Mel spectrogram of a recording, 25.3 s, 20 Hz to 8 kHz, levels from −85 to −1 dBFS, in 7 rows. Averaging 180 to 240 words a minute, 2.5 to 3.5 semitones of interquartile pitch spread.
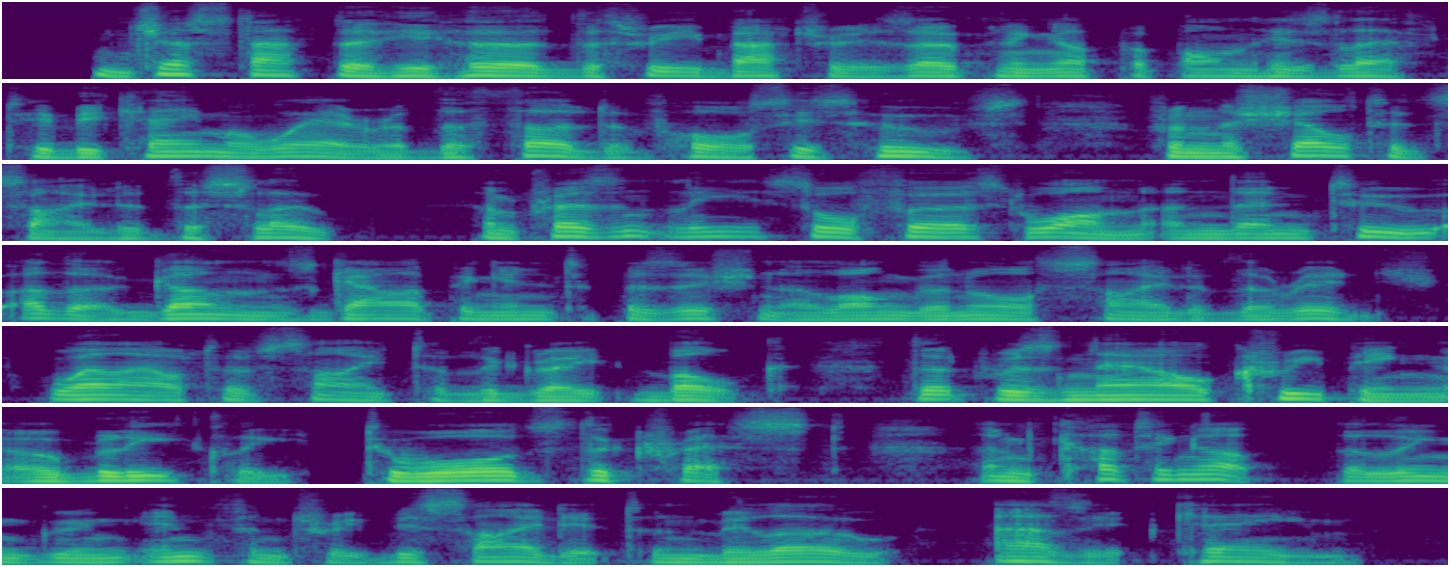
No: average, 185 wpm; average, 3.9 semitones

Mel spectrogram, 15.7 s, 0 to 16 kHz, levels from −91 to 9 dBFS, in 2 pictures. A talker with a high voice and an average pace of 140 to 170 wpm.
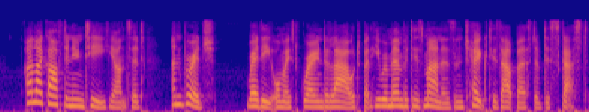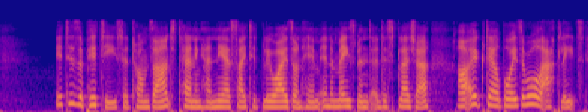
No: high, 195 Hz; average, 180 wpm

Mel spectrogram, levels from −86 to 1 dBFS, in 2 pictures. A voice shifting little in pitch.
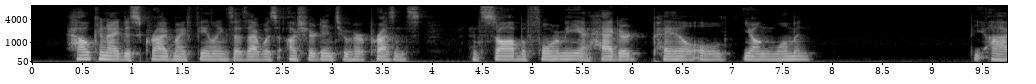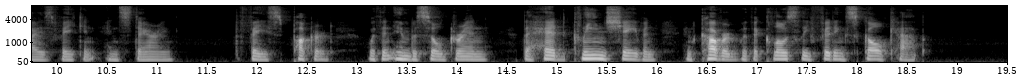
Yes: narrow, 1.6 semitones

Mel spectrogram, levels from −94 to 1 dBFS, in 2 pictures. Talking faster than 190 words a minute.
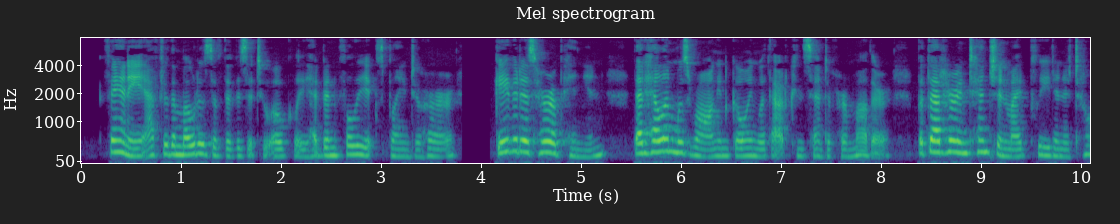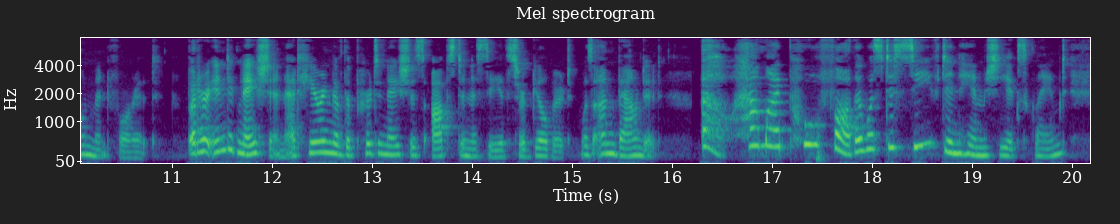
Yes: average, 200 wpm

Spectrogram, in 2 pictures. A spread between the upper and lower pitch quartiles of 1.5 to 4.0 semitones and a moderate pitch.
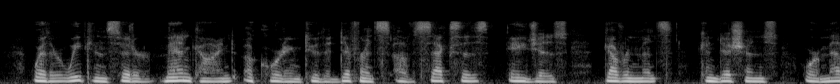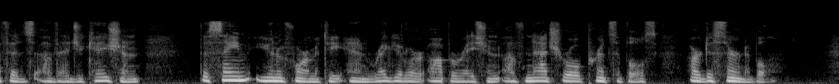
Yes: average, 3.0 semitones; medium, 145 Hz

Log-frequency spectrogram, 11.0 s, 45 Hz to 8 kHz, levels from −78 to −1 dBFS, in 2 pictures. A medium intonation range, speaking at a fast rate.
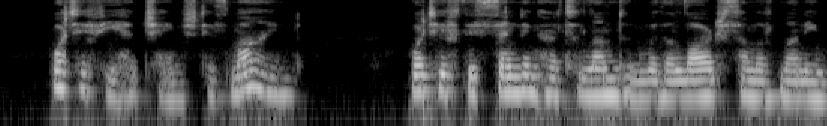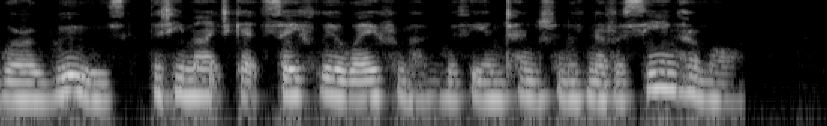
Yes: average, 3.1 semitones; fast, 210 wpm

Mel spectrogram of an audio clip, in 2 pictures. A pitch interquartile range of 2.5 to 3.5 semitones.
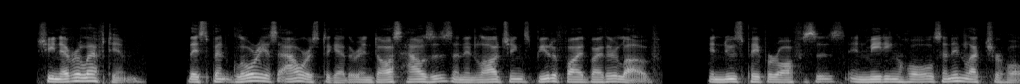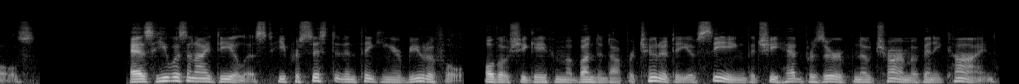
Yes: average, 2.9 semitones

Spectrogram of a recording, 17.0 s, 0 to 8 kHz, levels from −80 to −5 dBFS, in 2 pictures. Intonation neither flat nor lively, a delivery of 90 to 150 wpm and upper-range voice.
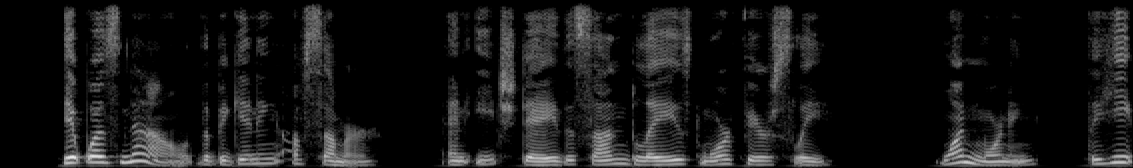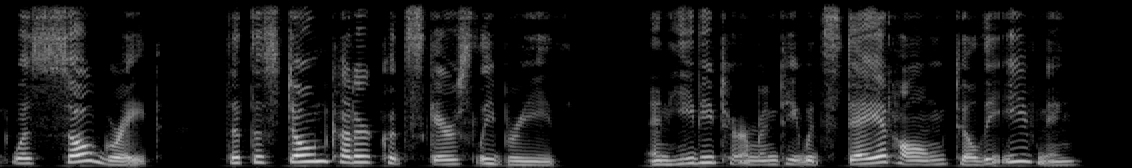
No: wide, 7.2 semitones; average, 140 wpm; high, 205 Hz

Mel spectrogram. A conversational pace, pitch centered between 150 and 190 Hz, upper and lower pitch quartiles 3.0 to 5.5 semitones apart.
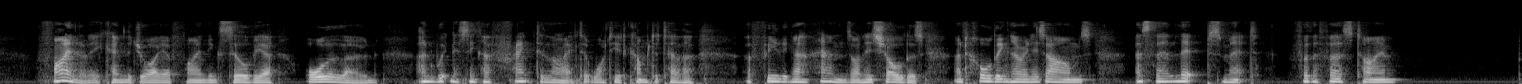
No: average, 170 wpm; low, 110 Hz; average, 4.3 semitones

